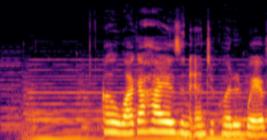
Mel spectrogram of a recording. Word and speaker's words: Wagahai: Oh, is is is do I pronounce that? Wagahai.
